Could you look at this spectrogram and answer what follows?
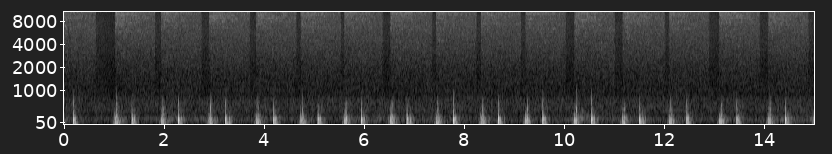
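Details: Sleeping female's heartbeat recorded during an afternoon nap: regular paired lub-dub beats at about 65 per minute with quiet gaps between beats; normal resting heart sounds.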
